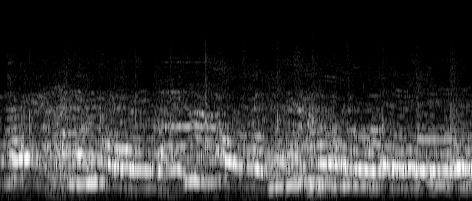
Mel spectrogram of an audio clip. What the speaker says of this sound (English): Cries of Gio once again going up from the crowd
